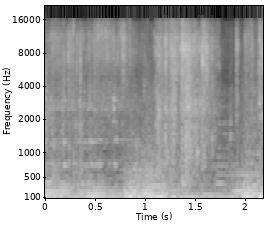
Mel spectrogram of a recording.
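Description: Background music, with a few dry cracks and knocks as blocks of uncooked Korean fire noodles (Buldak instant ramen) slide off a plate and tumble into a pot of water.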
